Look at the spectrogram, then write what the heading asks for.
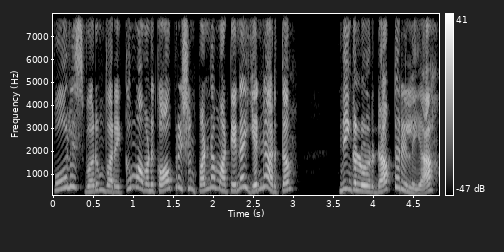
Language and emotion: Tamil, angry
